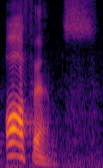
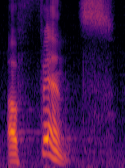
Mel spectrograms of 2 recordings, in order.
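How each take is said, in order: First: The stress is on the first syllable. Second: The stress is on the second syllable. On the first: It refers to the attacking side in sports. The speaker calls it wrong. "emphasis is on the wrong syllable there" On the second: It refers to causing someone to stumble or be offended. The speaker calls it right. "This is an offense"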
